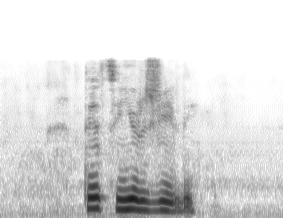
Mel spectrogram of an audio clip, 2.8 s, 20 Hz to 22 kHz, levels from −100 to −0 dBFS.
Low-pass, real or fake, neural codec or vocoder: 7.2 kHz; fake; codec, 16 kHz, 4 kbps, X-Codec, WavLM features, trained on Multilingual LibriSpeech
